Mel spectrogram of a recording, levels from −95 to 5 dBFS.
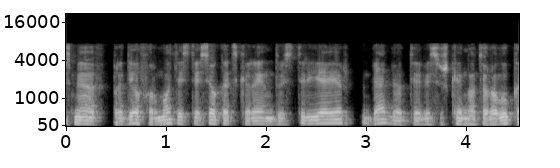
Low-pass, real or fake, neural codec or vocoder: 7.2 kHz; real; none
